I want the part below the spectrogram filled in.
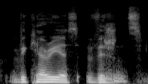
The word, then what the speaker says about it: Vicarious Visions: Und das Ganze von den Entwicklern äh, Vicarious Wishes. Visions. Ja, Vicarious Visions. – Mhm. – Erstmal Erstmals richtig gesagt.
